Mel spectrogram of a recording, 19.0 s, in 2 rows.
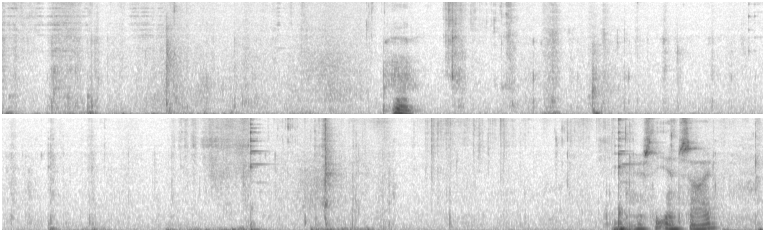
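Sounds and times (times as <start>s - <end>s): person chewing crunchy food: 5.5s - 10.9s, 14.6s - 17.2s.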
